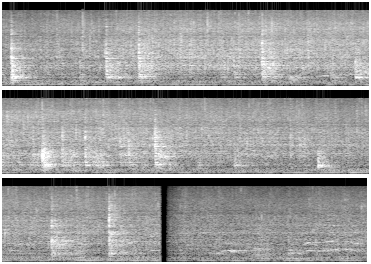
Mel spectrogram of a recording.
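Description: Chopped onion, tomato and ginger-garlic paste sizzling in hot oil in a nonstick kadhai, with a spatula scraping and tapping the pan every second or two as the mixture is stirred. The sound cuts out briefly near the end and comes back as a quieter sizzle.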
